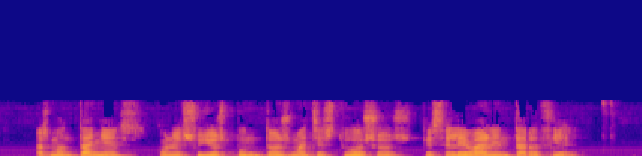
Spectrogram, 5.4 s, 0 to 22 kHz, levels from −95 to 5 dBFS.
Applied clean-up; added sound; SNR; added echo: none; none; none; none.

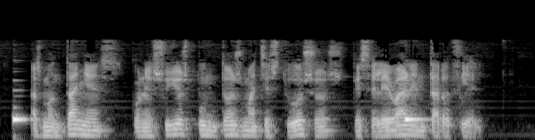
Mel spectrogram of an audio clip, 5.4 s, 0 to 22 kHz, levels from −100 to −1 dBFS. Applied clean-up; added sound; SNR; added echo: neural mask model RNNoise.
